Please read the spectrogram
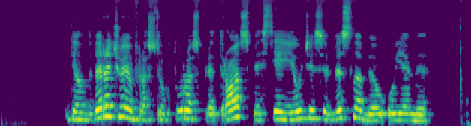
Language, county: Lithuanian, Kaunas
